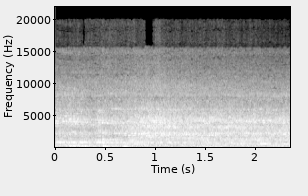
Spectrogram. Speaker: I got some wood stuck in there. You hear that blade whining? There's some wood stuck in between the blade and the axle.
